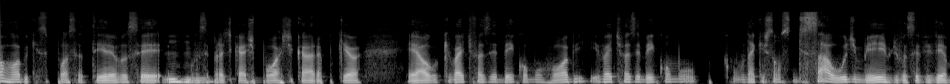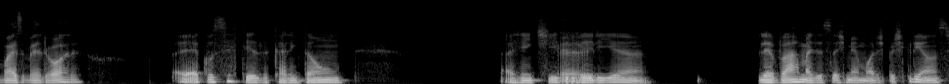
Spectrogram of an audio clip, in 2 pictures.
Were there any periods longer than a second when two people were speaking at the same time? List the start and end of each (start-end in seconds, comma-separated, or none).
none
